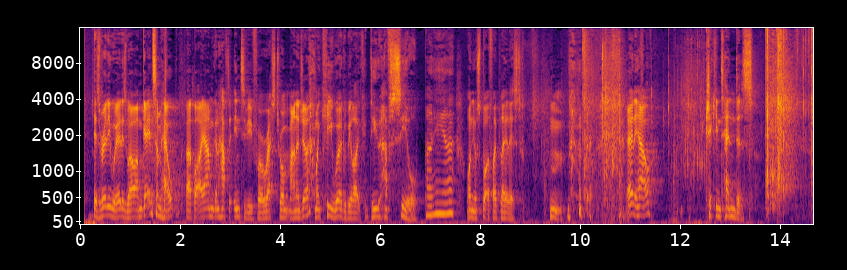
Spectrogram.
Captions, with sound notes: It's really weird as well. I'm getting some help, but I am going to have to interview for a restaurant manager. My key word would be like, "Do you have Seal on your Spotify playlist?" (chuckles) Anyhow, chicken tenders.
